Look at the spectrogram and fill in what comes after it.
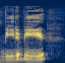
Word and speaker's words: BTOB: Then there's B2B, which for years I thought was B-T-O-B, but no, it's pronounced B2B.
